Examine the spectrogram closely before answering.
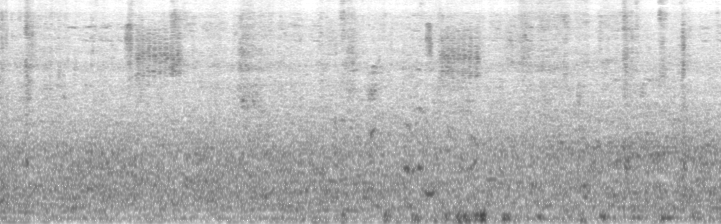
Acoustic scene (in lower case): park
